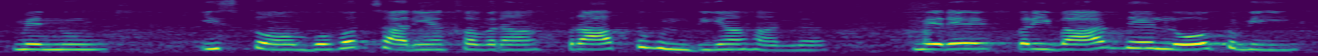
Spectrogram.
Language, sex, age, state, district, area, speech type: Punjabi, female, 18-30, Punjab, Mansa, rural, spontaneous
